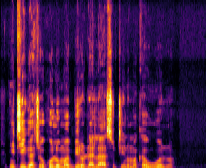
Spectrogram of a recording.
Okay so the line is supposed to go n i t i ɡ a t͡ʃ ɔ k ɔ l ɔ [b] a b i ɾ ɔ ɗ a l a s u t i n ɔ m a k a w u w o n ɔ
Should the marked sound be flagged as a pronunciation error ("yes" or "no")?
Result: yes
